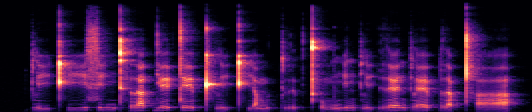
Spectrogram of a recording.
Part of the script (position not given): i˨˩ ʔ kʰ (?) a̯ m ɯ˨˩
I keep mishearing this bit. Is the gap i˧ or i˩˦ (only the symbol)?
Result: i˧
